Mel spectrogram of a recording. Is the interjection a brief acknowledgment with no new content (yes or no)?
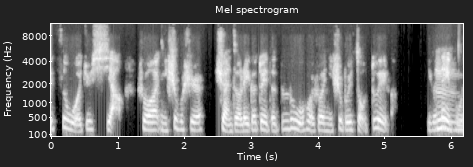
no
